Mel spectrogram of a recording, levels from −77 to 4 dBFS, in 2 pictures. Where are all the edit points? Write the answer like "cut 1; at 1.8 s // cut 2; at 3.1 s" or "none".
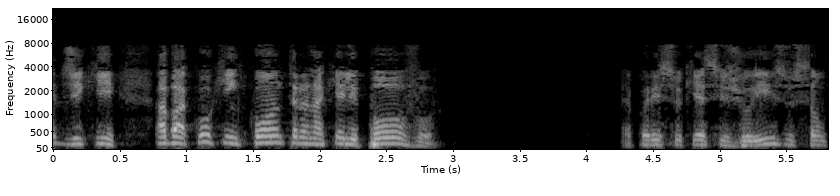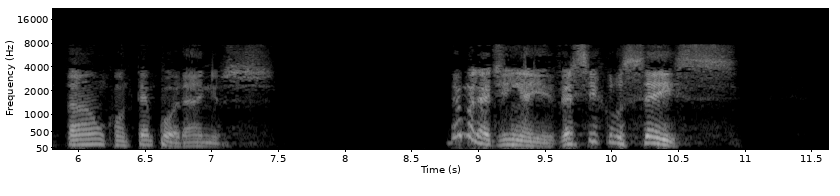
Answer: none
